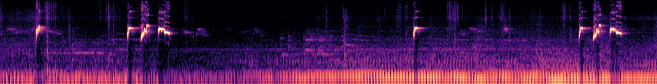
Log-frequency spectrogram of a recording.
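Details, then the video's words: Red-whiskered bulbul giving its morning song, described as a double-note song of a forest-matured bird and used to train other birds' voices. Short bright whistled notes come singly and in quick clusters over a low steady hum. "Luyện giọng cho chào mào hót sáng - Hót hay nhanh lửa, chào mào hót âm kép già rừng hay tuyệt!"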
